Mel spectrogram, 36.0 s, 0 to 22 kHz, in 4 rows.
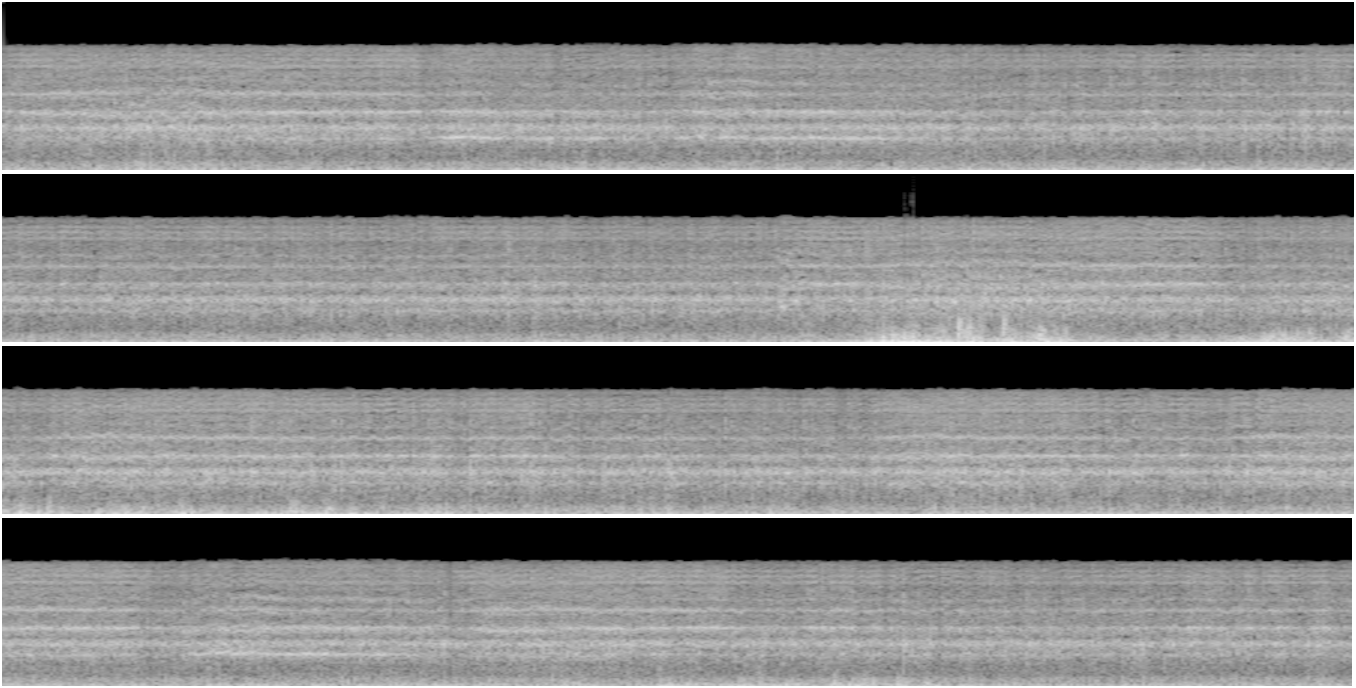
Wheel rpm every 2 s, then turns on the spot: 200, 200, 200, 200, 200, 200, 200, 200, 200, 200, 200, 200, 200, 200, 200, 200, 200, 190.
none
